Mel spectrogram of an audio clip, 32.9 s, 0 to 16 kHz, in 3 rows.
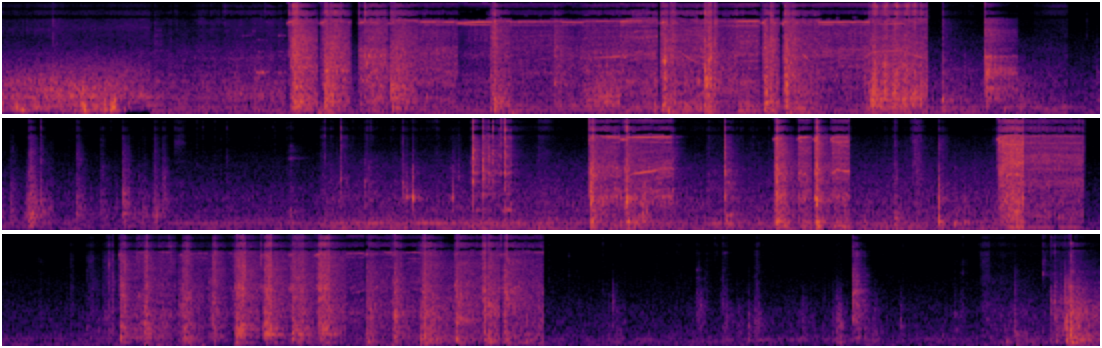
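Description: Workshop teardown sounds of a Kayo EA110 electric quad being stripped: irregular clicks and clatter of parts and plastics coming off, with short bursts of a power tool, broken by brief quiet gaps.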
